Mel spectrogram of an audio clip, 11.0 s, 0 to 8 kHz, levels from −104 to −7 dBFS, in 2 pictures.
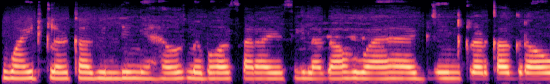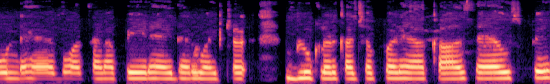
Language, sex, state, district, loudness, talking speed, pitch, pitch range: Hindi, female, Bihar, Begusarai, -19 LUFS, 180 wpm, 210 Hz, 205-215 Hz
